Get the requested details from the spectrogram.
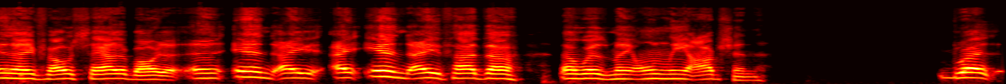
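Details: Man with a speech impediment present since birth, alongside coordination issues; speech impediment with disfluent speech.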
